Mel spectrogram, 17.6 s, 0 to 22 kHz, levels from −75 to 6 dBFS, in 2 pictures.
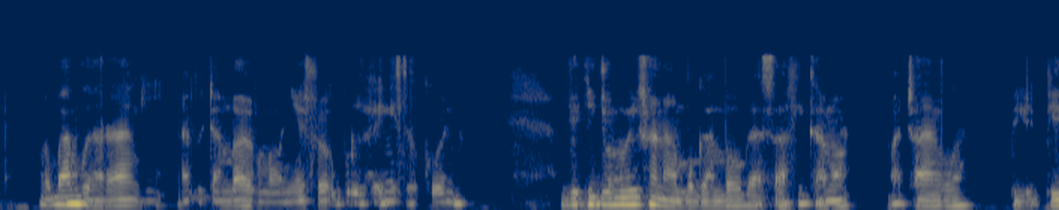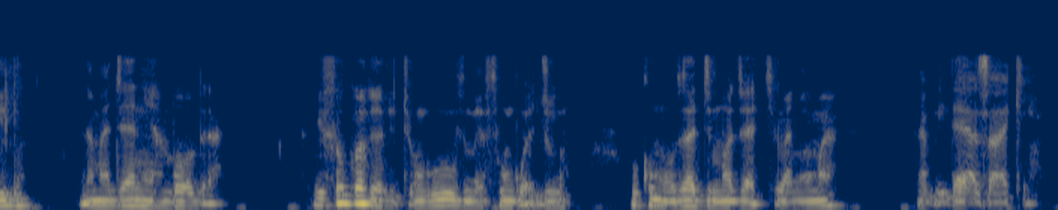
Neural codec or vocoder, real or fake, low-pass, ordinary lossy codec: codec, 16 kHz, 2 kbps, X-Codec, HuBERT features, trained on balanced general audio; fake; 7.2 kHz; AAC, 48 kbps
